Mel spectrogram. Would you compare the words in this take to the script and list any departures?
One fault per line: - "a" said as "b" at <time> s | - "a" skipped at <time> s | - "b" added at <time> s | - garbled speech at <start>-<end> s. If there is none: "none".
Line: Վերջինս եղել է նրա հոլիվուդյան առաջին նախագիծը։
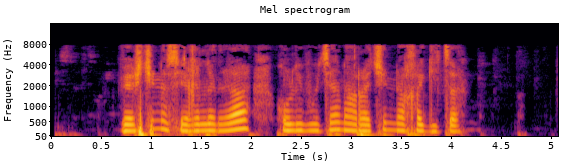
none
